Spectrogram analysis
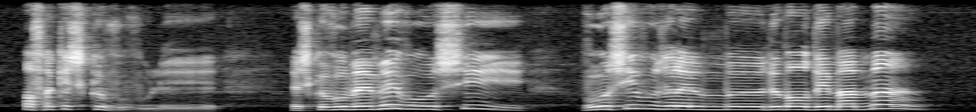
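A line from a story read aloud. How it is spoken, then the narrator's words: Stammering. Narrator (French): J'ai balbutié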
